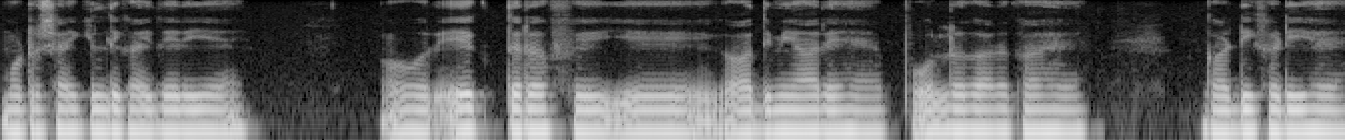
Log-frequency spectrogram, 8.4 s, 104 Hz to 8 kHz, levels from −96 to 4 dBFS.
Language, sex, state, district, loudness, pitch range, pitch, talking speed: Hindi, female, Rajasthan, Churu, -16 LUFS, 135-140 Hz, 135 Hz, 145 wpm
